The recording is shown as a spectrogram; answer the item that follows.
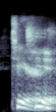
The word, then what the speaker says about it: Tyr: How do you pronounce it? Tyr.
